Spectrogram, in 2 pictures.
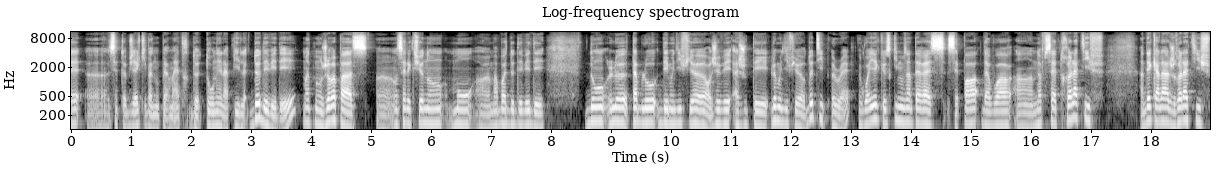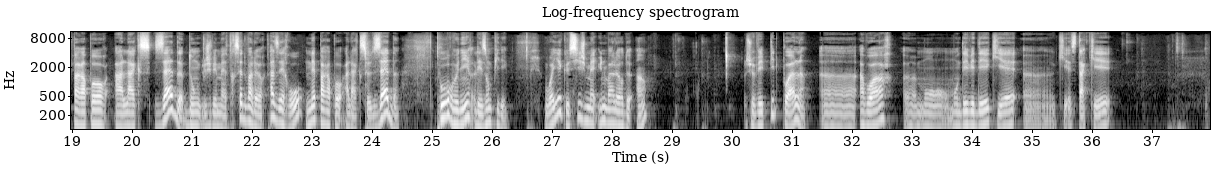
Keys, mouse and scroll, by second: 2.1 right click, 4.3 right click, 7.1 click, 9.0 click, 12.0 middle click, 13.2 scroll up 3, 14.5 shift+middle click, 19.8 click, 26.0 KP_1, 26.8-27.4 scroll down 4, 27.4 shift+middle click, 28.0-28.5 scroll up 5, 28.5 shift+middle click, 29.1 scroll up 2, 30.4 click, 31.9 click, 35.9 click, 37.8 middle click.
